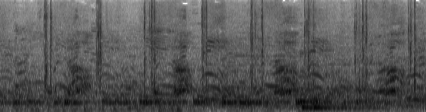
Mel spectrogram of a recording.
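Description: A crowd of mikoshi bearers chanting and shouting in rhythm as they carry a portable shrine, with sharp clicks keeping time with the chant. A low held shout rises near the end.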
